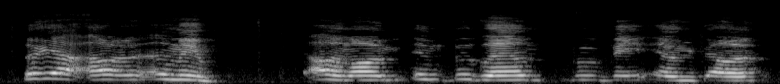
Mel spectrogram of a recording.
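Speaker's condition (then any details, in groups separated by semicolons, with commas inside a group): Cerebral palsy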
